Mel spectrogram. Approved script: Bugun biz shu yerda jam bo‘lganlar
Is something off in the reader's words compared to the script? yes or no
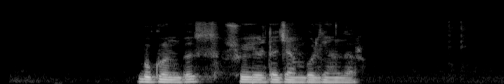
no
